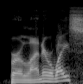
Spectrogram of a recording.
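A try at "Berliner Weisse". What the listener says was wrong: The W usually comes out as a V when you say it. Weiss.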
